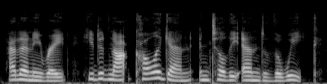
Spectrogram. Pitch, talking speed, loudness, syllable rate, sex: 200 Hz, 255 wpm, -19 LUFS, 5.7 syllables/s, female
